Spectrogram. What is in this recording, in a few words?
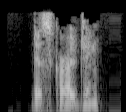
"discouraging", English; adjectives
